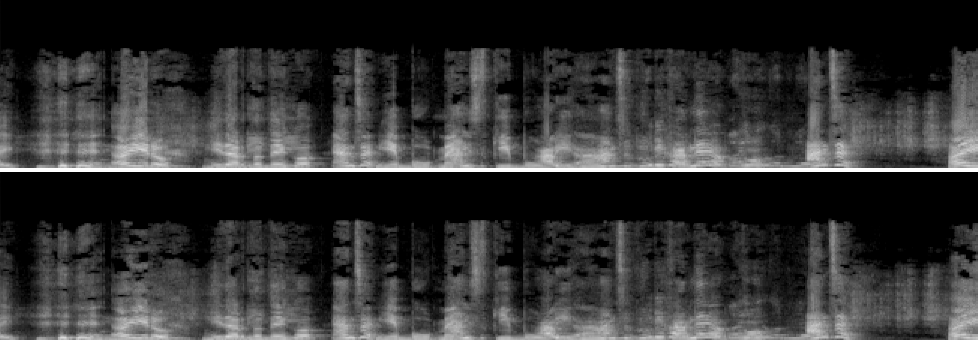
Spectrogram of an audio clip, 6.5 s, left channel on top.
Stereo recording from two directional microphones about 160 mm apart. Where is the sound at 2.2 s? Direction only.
75° right (ahead or behind).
